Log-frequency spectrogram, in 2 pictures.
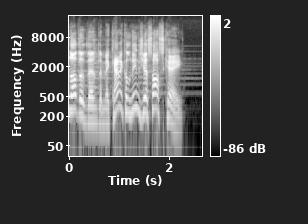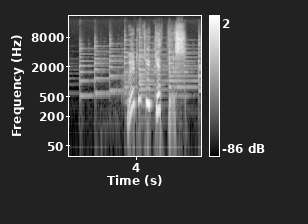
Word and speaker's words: Sasuke: That's how you say it, like, it's not Sasuke, it's Sasuke. What Benkei pulled out was all stiff with batteries almost falling out.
